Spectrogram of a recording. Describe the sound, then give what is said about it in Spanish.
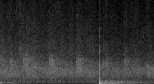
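A church audience applauds the Lord and the worship group, a steady wash of many hands clapping at moderate volume, with one sharp, louder clap or knock standing out partway through. “Un aplauso fuerte, hermanos.”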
